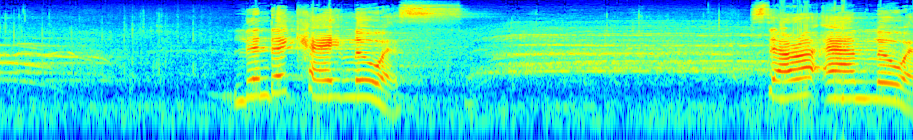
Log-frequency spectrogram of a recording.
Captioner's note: applause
